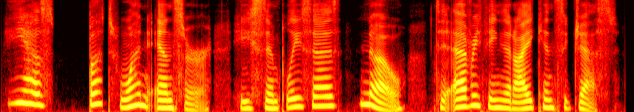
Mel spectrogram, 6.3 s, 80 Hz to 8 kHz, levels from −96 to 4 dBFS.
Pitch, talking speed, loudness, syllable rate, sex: 220 Hz, 130 wpm, -19 LUFS, 4.2 syllables/s, female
